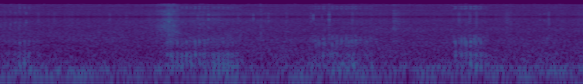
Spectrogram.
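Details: Two-year-old male British Shorthair cat during play, recorded on a GoPro: low, rumbling purr rising and falling in breathy bursts roughly once a second, with a soft noisy wash over it.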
